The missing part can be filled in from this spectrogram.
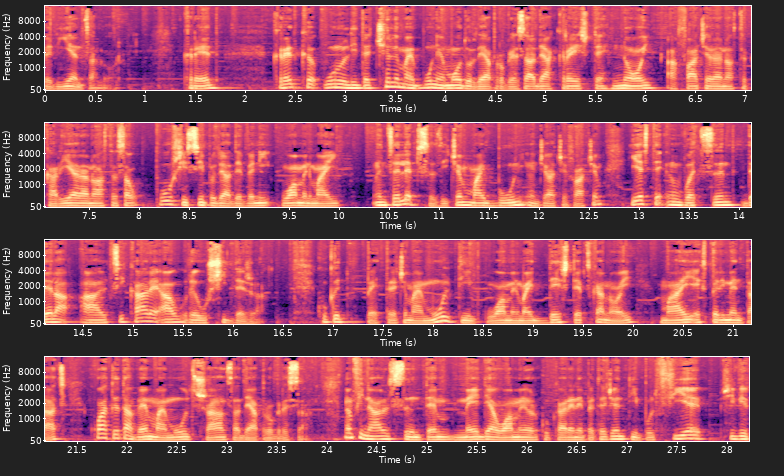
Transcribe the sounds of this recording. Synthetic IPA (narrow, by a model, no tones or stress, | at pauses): speɾie̞nt̪sa̰lo̞̰r | ked̪kɾe̞d̪kʰəʔunuld̪int̪ɾe̞t͡ʃe̞le̞majbune̞mo̞d̪urʲd̪e̞apɾo̞ɡɾe̞sad̪e̞akɾe̞ʃt̪e̞no̞ja̰fat͡ʃe̞ɾeanoast̪ɾəkaɾie̞ɾanoast̪ɾəsawpurʃisimplud̪e̞ad̪e̞ve̞niwame̞nʲmaj | ɨnt̪se̞le̞p̚t̪səzit͡ʃe̞mːajbunʲɨnt͡ʃe̞jat͡ʃe̞fat͡ʃe̞mje̞st̪e̞ʔɨnvət̪sɨnd̪d̪e̞laalt̪sikaɾe̞ʔawre̞uʃit̪̚d̪eʒa̰ | kukɨt̪pe̞̰t̪ɾe̞t͡ʃe̞mːajmult̪ːimpkuoame̞nʲmajd̪e̞ʃt̪e̞pt̪sʲkano̞̰j | majekspe̞ɾime̞nt̪a̰t̪sʲ | kuat̪ɨt̪ave̞mːajmult̪ʃansad̪eapɾo̞ɡɾe̞sa̰ | ɨnfinalsɨnt̪e̞mːe̞d̪iaoame̞nilo̞rkukaɾe̞ne̞pe̞t̪ɾet͡ʃe̞mt̪impulfije̞ʃivi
